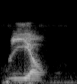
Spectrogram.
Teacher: it's uh one syllable so a long e a long e sound like sheep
